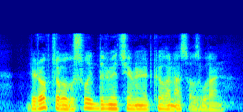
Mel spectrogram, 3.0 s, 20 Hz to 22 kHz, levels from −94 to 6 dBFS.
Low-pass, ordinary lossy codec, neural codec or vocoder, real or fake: 7.2 kHz; AAC, 48 kbps; codec, 16 kHz, 0.5 kbps, FunCodec, trained on LibriTTS, 25 frames a second; fake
